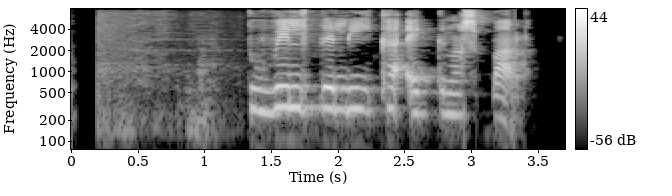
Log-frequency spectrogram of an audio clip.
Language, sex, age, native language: Icelandic, female, 8, Icelandic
